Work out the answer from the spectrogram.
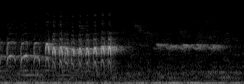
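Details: Sniper bird, the White-chested babbler, singing: a few clear notes, then a brief quick rattle of harsh pulses, followed by a thin level whistle that fades, over a low background rumble.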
